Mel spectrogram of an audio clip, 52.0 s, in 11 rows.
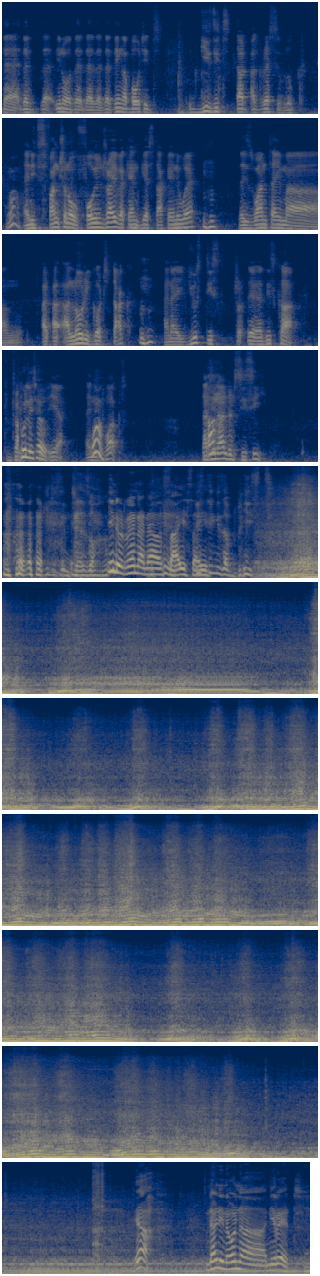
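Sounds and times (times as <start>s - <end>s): engine revving: 22.6s - 52.0s.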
